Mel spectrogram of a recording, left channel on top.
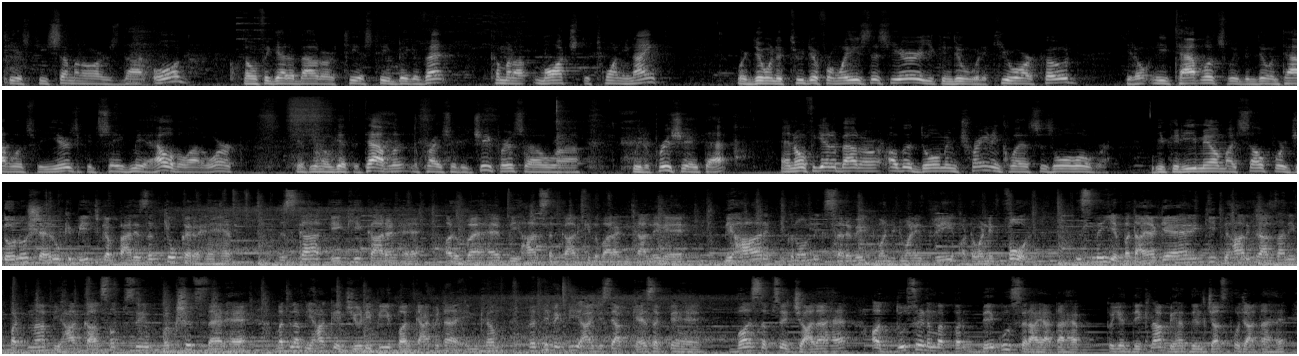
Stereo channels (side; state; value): both; different; correlation 0.00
